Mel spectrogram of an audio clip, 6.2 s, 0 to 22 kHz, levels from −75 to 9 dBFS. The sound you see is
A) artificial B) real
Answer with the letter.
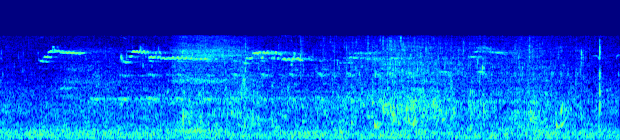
B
